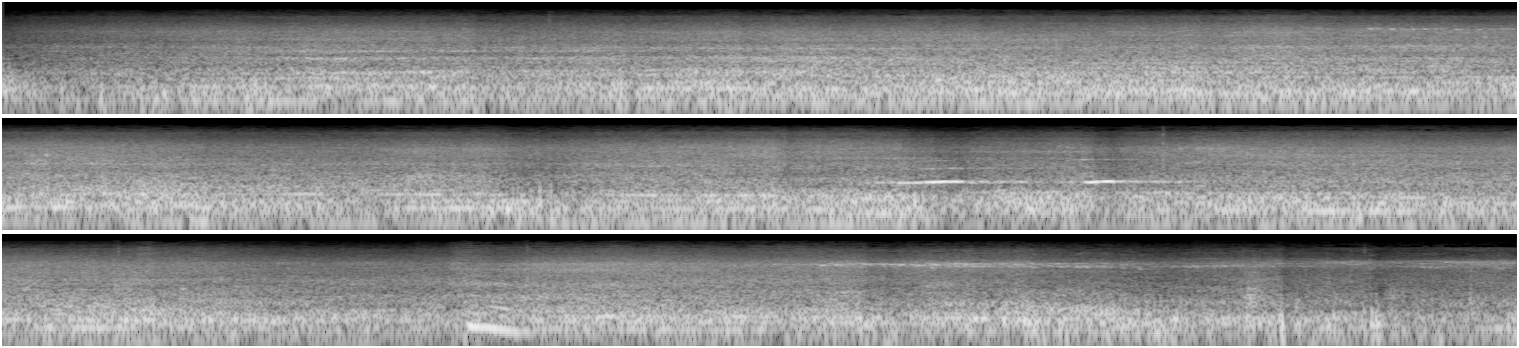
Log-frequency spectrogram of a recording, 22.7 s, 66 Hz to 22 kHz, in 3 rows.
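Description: GWR Class 802 bi-mode train running into the platform: a steady rumble of wheels on rail with a faint traction whine as the coaches pass close by, and two short high tones about twelve seconds in.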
